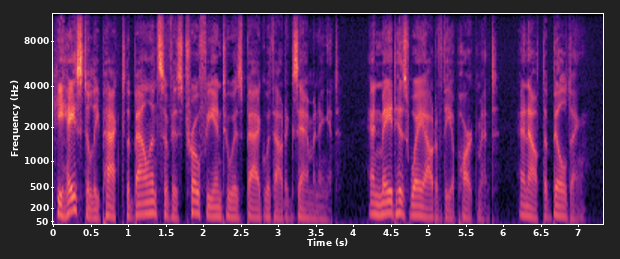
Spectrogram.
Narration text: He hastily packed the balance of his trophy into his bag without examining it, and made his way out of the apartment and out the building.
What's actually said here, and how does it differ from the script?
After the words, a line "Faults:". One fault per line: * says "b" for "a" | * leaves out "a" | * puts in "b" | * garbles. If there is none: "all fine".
He hastily packed the balance of his trophy into his bag without examining it, and made his way out of the apartment and out the building.
Faults:
all fine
